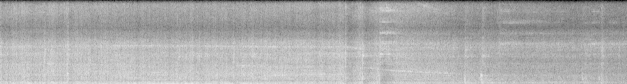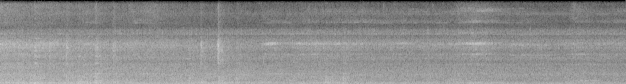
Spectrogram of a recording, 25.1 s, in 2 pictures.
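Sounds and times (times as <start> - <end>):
wheels clicking over rail joints: 0.0 - 7.7
diesel train engines and wheels: 0.0 - 25.0.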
